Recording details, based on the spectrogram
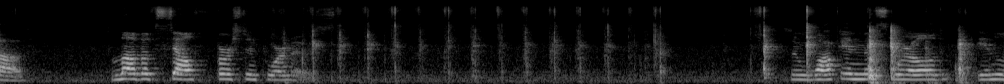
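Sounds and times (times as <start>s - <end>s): cards being shuffled: 2.7s - 7.8s.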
